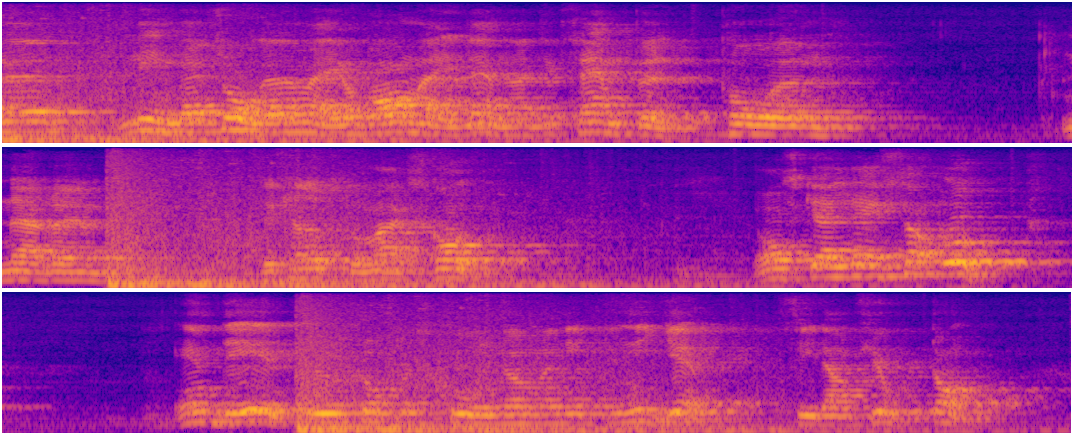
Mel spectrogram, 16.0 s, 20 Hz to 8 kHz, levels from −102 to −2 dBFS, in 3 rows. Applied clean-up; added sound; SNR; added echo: none; Shatter / Crushing / Boom; 11 dB; reverberation time 1.1 s.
